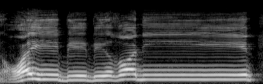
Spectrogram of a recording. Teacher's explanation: غی میں جو ہے یا لین ہوگی، جو ہے نرمی کے ساتھ جلدی پڑھیں گے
